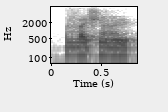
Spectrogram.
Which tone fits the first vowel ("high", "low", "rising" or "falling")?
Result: low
